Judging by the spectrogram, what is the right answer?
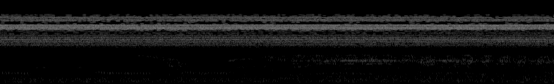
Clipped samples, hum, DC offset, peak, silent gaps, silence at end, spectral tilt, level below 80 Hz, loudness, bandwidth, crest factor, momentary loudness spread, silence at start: under 0.1%; none; under 0.1%; -20 dBFS; none; 0 s; 4.5 dB/octave; -90 dBFS; -31 LUFS; 11.5 kHz; 14 dB; 1 LU; 0 s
